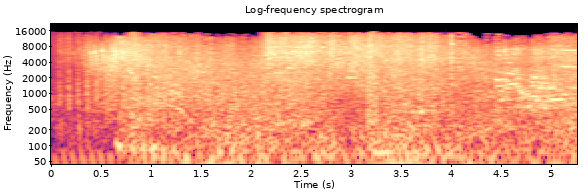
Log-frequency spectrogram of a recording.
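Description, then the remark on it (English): An explosion from the film Independence Day: a loud, sustained blast roaring with deep rumble and crackling debris for about five seconds, with a second surge of noise midway through. “I like the Independence Day clip, so we're just gonna show it again. It needs to be blown up.”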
